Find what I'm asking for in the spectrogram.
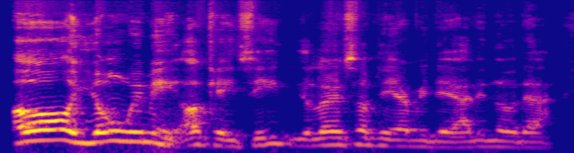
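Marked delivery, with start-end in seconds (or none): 0.1-0.9 surprised realization. Real, not acted. Learns what YW means.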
